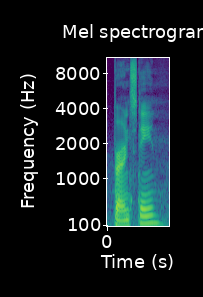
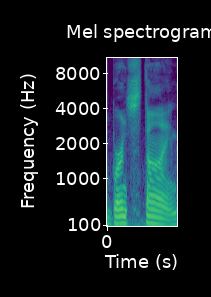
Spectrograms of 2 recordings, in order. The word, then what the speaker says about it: Bernstein: out some dead celebs so was it lettering Bernstein no it's actually Bernstein is the correct pronunciation is it Leonard or is it leo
